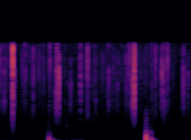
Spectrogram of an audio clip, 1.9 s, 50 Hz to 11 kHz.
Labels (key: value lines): label: biophony, double pulse
recorder: SoundTrap 300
